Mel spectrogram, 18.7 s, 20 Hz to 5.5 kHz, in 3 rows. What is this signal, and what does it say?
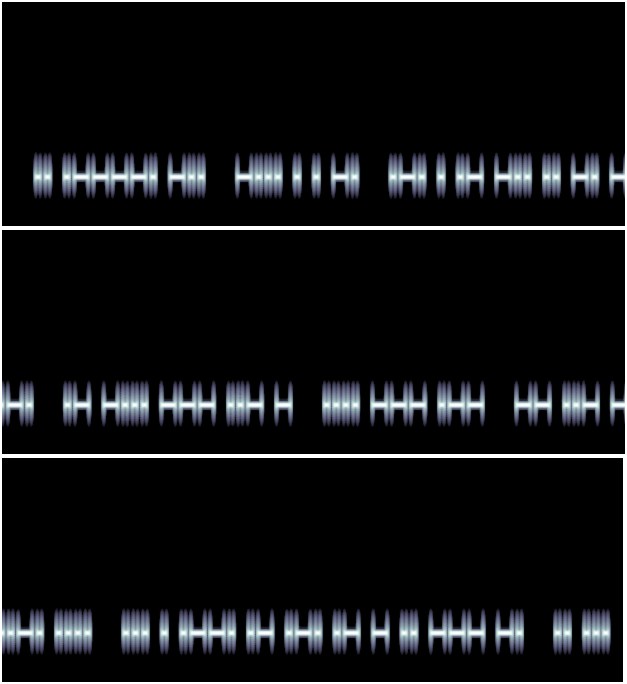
Morse code, heard as a keyed tone, about 25 wpm, 600 Hz. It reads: I'D BEEN READING ABOUT HOW MUCH SEPARATION IS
